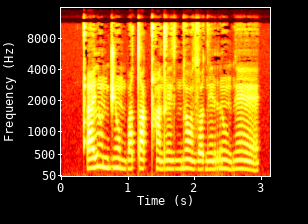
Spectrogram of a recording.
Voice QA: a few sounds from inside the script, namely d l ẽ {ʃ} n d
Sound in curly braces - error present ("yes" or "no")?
yes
